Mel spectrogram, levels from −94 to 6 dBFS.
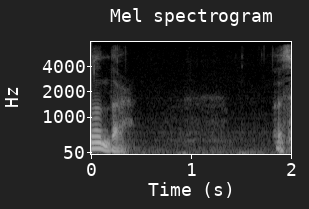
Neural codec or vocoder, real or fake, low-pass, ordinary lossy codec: none; real; 7.2 kHz; none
